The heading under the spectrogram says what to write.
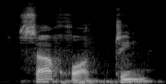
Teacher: زبر خو سا خو، تو دو زیر طن سا خو طن، خو اور تو کو موٹا پڑھیں گے کیونکہ حروف مستعلیہ ہے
